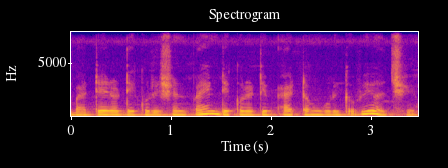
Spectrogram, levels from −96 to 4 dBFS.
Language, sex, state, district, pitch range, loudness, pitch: Odia, female, Odisha, Khordha, 165-180 Hz, -14 LUFS, 170 Hz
